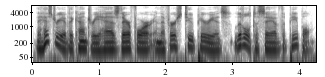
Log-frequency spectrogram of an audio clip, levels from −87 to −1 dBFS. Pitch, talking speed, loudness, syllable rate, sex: 120 Hz, 255 wpm, -19 LUFS, 6.6 syllables/s, male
